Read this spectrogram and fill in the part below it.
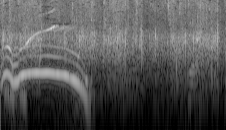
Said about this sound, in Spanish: tenemos de vuelta los efectos especiales gracias a Gustavo. Muy bien. Bravo. Ya era hora, ya era hora, ya era hora Por ahora solo tenemos aplausos.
